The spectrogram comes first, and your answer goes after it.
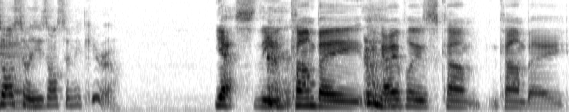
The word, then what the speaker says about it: Kanbei: You have Kumbai, right? That's how you say his name. He's the older gentleman. Kanbei? Kanbei.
